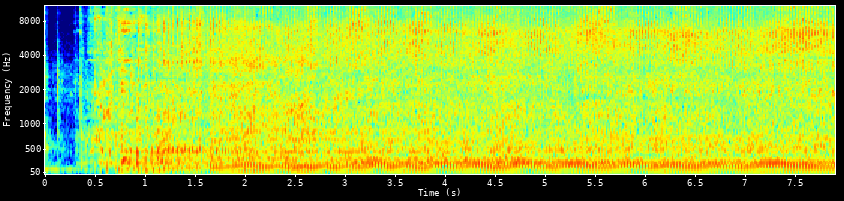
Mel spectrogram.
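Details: Neglected, damaged push mower after repair (control cable replaced and cable-locked): the pull-start catches at once and settles into a steady, even buzz with no surging or misfire, showing normal running.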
